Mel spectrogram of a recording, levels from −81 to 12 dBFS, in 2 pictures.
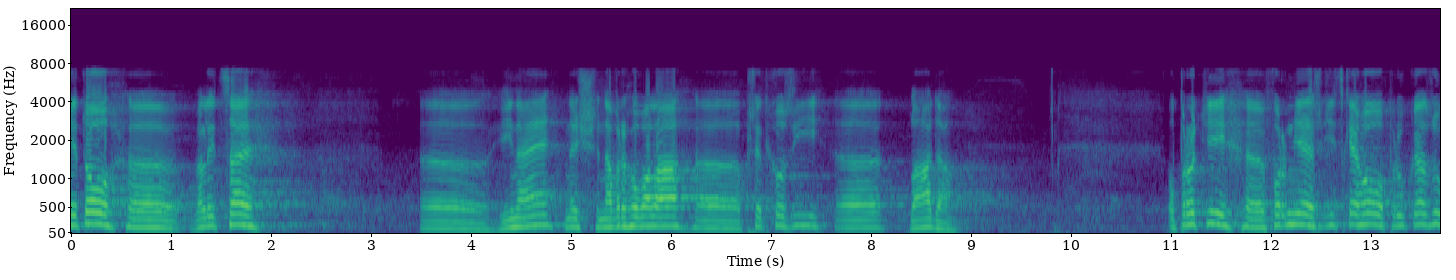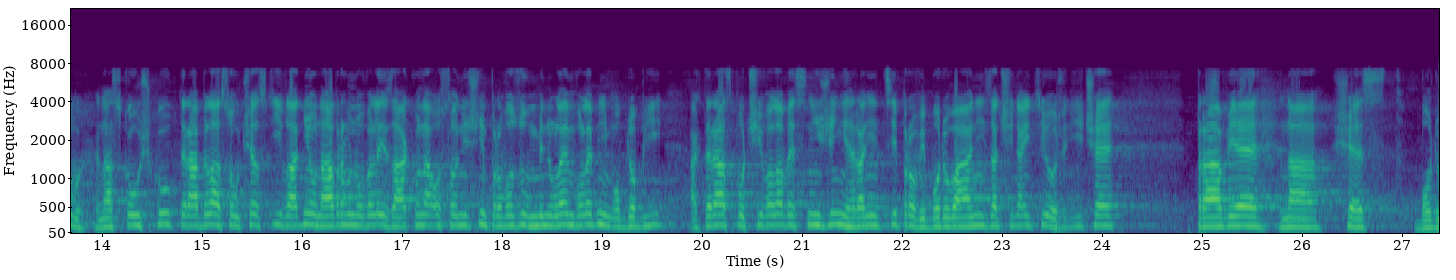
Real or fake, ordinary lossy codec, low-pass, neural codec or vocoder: real; Opus, 64 kbps; 7.2 kHz; none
